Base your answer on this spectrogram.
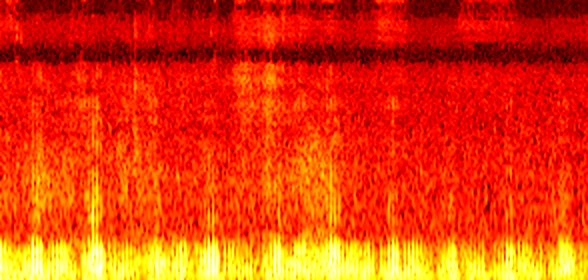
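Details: Purring Savannah cat in bliss during a long fussing session, a low continuous vibration broken into regular breaths about every half second to second, evenly paced and soft.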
